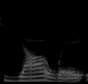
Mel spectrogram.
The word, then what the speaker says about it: Yahweh: Remember We've mentioned it before, but anytime you see that capital L-O-R-D in your Bible, that is the English translation of the Hebrew. We don't know how to say it exactly since it was too holy for them to say, but we pronounce it as Yahweh.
